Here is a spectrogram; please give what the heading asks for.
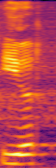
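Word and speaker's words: year: अब आप बोलोगे कि ये तो ईयर है, क्या है, ईयर, तो यहाँ पर एन आना चाहिए, नो, जो ईयर होता है इसको इंग्लिश का जो प्रोनाउंसिएशन होता है वो ईयर होता है, क्या, ईयर।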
